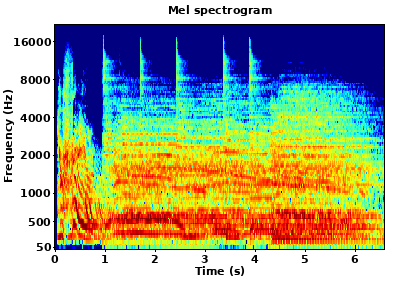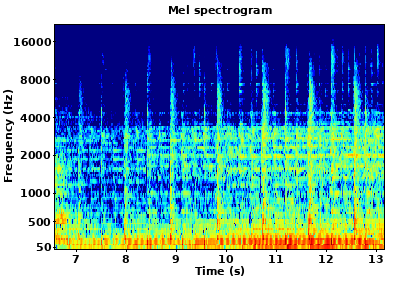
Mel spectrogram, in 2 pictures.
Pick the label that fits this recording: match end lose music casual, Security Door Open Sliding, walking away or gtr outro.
match end lose music casual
